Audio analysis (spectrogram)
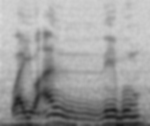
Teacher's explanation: Jadi lidah dipertemukan dengan gigi depan, papan gigi depan agak lama sedikit.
